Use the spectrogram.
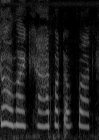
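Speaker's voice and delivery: very high, stretched-out shock; high-pitched astonished stoner; mock freak-out. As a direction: squeal it in comic disbelief. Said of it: "And he's like".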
